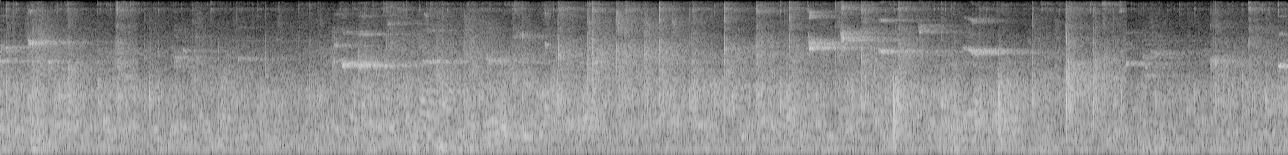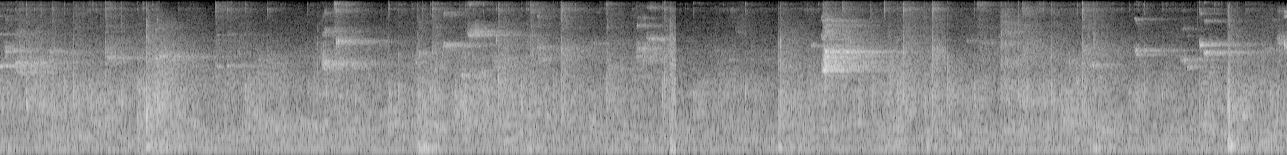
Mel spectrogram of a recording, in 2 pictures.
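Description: Table tennis balls clicking off paddles and tables in quick rallies, with several games going at once, among short high sneaker squeaks on the hall floor. Voices murmur in the background.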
